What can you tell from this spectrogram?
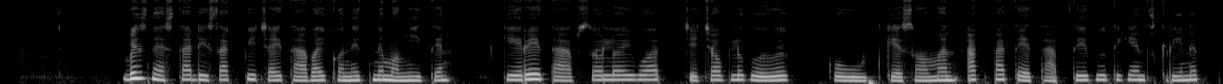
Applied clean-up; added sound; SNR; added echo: none; none; none; none.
